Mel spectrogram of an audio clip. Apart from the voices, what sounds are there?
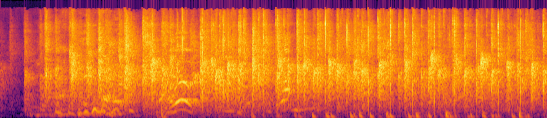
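audience applauding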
